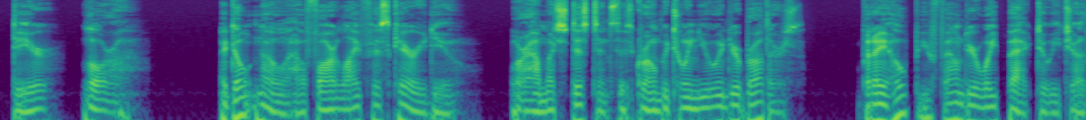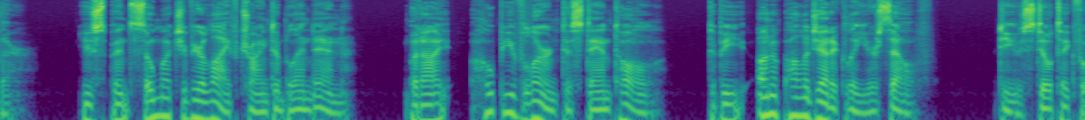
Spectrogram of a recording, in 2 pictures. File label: Emotional Heartfelt Sincere; Deep Male VO; Conversational, Commercial, Narration, Promo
